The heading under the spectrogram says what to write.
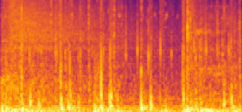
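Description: Hooves of a galloping horse pound in a quick, uneven rhythm, fairly loud over a low rumbling background, with no voices.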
